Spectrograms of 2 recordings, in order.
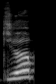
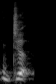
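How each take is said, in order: First: ज held long with its whole vowel; drawn-out ज. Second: ज as one quick consonant sound, not the full syllable; short phonics ज. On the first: Teacher showing children the ज to avoid, drawn out in full. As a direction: say ज as a full, stretched, loud syllable. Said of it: "ज पूरा नहीं बोलना". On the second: Teacher modelling the ज sound for a child, very short. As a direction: cut ज off short, barely any vowel. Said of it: "पूरा नहीं बोलना, कैसे प्रोनाउंस करोगे". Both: Shown as a demonstration.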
